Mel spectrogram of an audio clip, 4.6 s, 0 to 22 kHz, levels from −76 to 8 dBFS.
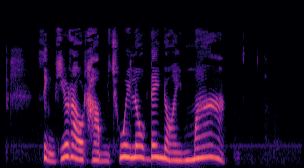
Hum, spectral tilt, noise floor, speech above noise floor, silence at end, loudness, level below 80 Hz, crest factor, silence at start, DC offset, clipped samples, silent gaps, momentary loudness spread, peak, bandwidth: none; -5 dB/octave; -60 dBFS; 40 dB; 1.2 s; -21 LUFS; -72 dBFS; 16 dB; 0.15 s; under 0.1%; under 0.1%; none; 9 LU; -6 dBFS; 11.5 kHz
